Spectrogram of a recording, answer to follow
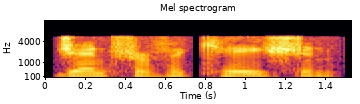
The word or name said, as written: gentrification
